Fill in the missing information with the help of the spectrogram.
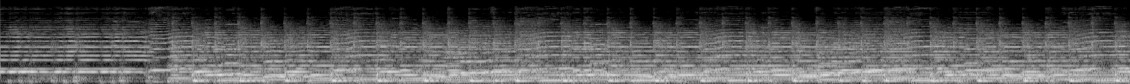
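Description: Old-time polka played live on violin, piano accordion and electric guitar. A chord is held for about the first second and a half, then the band comes in with a steady, quick beat under the melody.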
